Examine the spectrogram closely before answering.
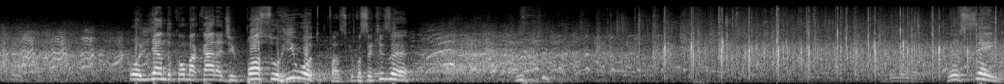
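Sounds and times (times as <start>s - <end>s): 
laughter: 0.0s - 1.8s, 4.0s - 7.4s
speech: 1.3s - 4.3s, 5.2s - 5.6s, 9.5s - 10.0s
audience applause: 5.2s - 10.0s.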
